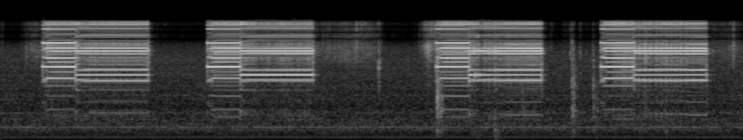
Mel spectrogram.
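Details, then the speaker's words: Mini keypad alarm on chime setting gives four one-second bursts of rough, raspy high buzz instead of a clean beep, and it is very quiet. The sounder or circuit board is suspected faulty, not confirmed. "okay hey that's an awful sound"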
